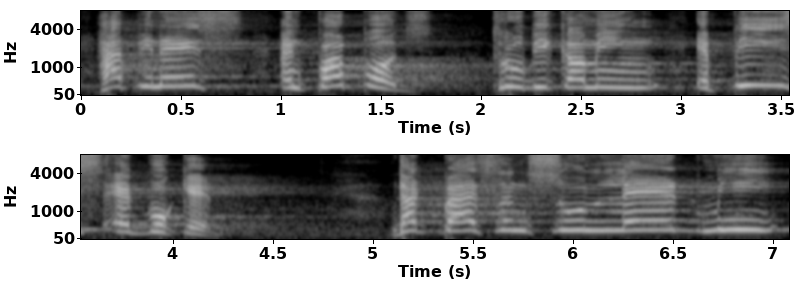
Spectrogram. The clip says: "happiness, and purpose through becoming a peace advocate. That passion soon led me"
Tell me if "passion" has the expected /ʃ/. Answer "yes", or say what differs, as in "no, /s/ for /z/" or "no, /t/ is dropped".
no, /s/ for /ʃ/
